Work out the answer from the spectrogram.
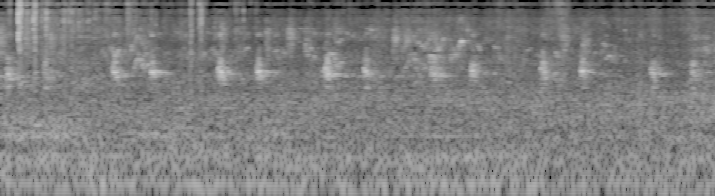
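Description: Birds chirping, short bright calls repeating about twice a second.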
